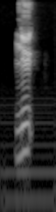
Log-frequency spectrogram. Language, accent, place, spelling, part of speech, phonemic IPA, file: French, France, Lyon, nus, adjective, /ny/, LL-Q150 (fra)-nus.wav
- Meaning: masculine plural of nu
